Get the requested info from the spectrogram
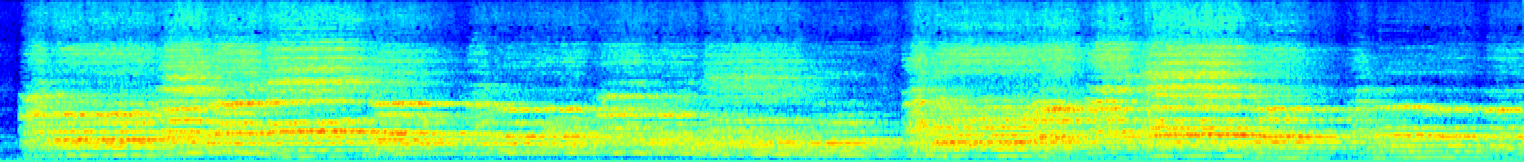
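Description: Choral music: a choir singing long sustained chords. It comes in suddenly just after the start, eases off briefly about nine seconds in, then swells again.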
